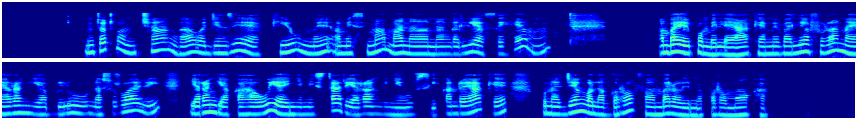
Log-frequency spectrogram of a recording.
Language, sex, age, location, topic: Swahili, female, 18-24, Kisii, health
